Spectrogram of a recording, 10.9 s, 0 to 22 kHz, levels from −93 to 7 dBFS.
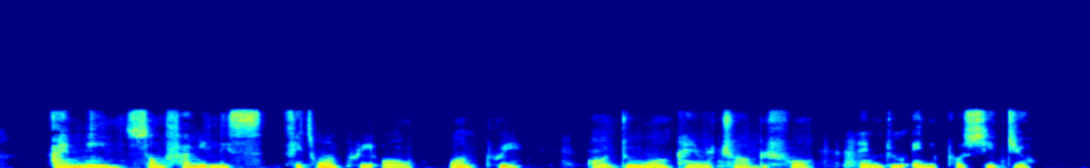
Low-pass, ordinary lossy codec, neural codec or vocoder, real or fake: none; none; codec, 16 kHz, 2 kbps, X-Codec, WavLM features, trained on Multilingual LibriSpeech; fake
